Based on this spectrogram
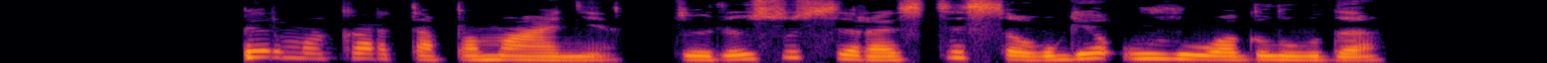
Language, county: Lithuanian, Vilnius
